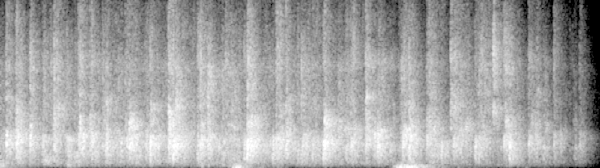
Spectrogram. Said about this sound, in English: Okay, so can we have a warm round of applause, please, for our two readers?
